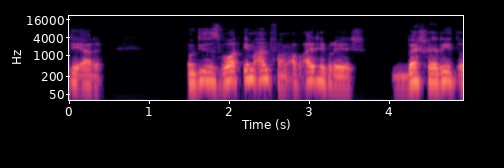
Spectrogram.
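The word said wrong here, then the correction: Bereshit (בראשית): oder wie das heißt, ich kann es leider nicht genau aussprechen. Bereshit. Genau. Ah, wie nochmal? – Bereshit. – Bereshit, genau, Bereshit. Dieses Wort hat auch eine piktografische Bedeutung,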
